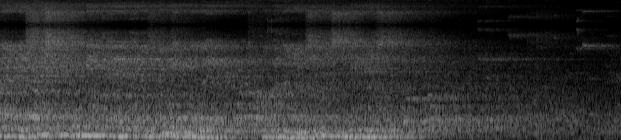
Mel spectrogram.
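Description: A crowd of spectators murmurs and cheers in a large echoing hall.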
